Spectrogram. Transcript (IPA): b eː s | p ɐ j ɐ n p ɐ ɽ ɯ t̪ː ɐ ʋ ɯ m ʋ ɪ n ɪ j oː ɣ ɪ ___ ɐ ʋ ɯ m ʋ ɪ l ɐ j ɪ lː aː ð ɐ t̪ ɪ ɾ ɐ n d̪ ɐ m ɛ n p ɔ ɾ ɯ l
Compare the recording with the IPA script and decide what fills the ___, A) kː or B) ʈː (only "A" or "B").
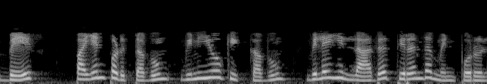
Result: A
